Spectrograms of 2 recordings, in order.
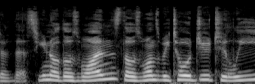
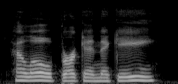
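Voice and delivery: robotic synthesized voice; 3 semitones lower, 6 dB quieter than usual. Podcast host showing how listener messages would sound in a computer voice. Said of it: "with that computer voice".

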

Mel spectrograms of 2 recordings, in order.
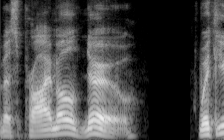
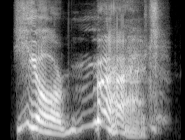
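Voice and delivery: overacted, dramatic, pitched-up delivery; 6 semitones higher than usual. Retelling what Optimus Primal says in the episode; overacted Optimus Primal line. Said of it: "I definitely, like, oversold it".

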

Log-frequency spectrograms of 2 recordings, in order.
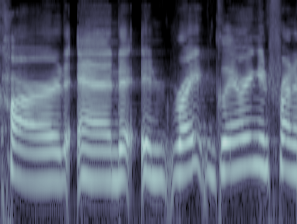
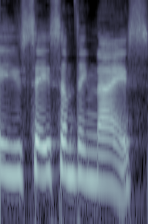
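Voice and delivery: normal talking voice

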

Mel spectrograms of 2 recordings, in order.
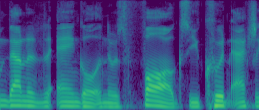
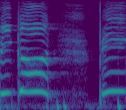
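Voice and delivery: put-on, very quiet, muted child's scream; 18 dB quieter than usual. Retelling a haunted house visit: imitating a child screaming. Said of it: "this kid screaming at the top of her lungs".

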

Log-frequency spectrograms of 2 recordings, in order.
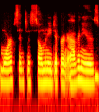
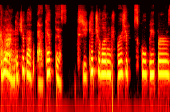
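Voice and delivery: chaotic, harried, hurried, high-pitched yelling; 8 semitones higher than usual. A parent recalls chaotic school mornings rushing the kids, retelling own yelling. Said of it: "like yelling and like".

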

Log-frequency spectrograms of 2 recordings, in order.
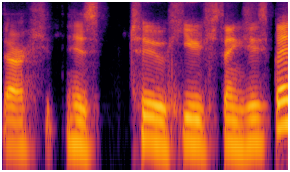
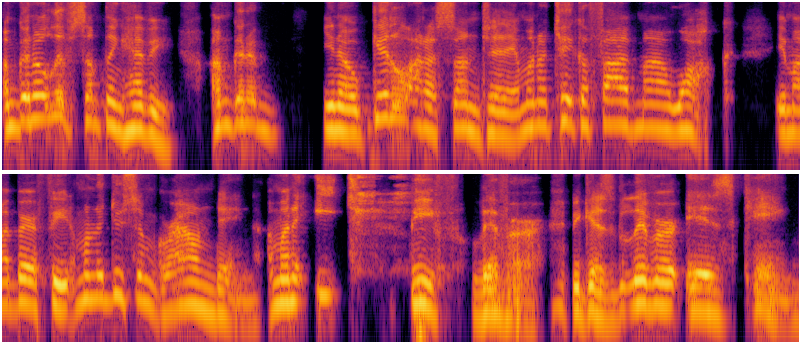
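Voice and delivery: excitable, enthusiastic, pumped-up voice, pitched up; 6 semitones higher than usual. Listing what an excitable, enthusiastic man says: imitating Liver King. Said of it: "and he's like".

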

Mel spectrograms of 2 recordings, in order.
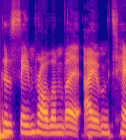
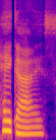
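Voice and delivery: soft-spoken, put-on gentle voice; 3 semitones lower, 3 dB louder than usual. Jokingly starting an outro to listeners in a put-on soft voice. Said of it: "I like doing, like, the soft voice".

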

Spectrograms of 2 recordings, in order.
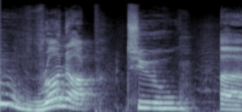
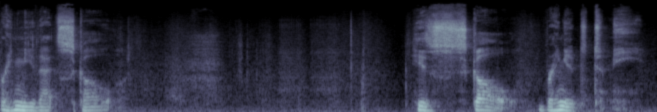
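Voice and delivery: low, secretive mutter under the breath; 6 semitones lower, 9 dB quieter than usual. Voicing Kingdon Ward to Archie during a listen roll, muttering under his breath. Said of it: "say under his voice to Archie".

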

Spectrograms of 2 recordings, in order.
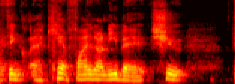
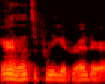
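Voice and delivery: very quiet, mock-serious, put-on grave tone; 13 dB quieter than usual. Retelling what a friend said when walking past a render: imitating a friend, mock serious. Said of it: "in all seriousness".

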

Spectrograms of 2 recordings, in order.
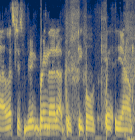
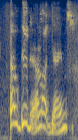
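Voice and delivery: very high put-on girly voice; 12 semitones higher than usual. Playing a girl answering a caller in a phone-call role-play, in a girly voice. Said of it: "Give me your best girl voice".

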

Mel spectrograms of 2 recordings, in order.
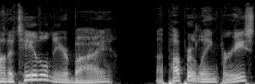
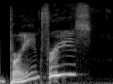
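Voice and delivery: unsure, hesitant, very high-pitched. Narrating fiction, a character questions a strange claim she's just heard: hesitant. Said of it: "Maddie hesitated".

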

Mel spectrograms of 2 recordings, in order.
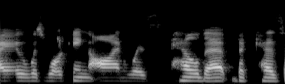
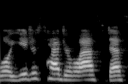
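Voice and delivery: ordinary talk, nothing marked

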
